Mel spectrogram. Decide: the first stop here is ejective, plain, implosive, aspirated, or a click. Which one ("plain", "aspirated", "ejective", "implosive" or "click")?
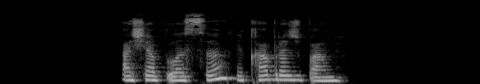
ejective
